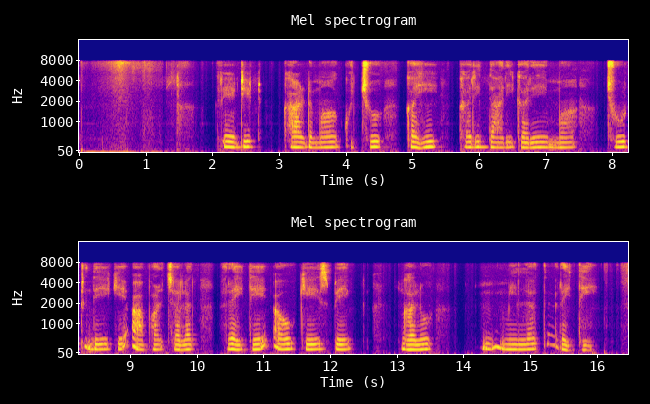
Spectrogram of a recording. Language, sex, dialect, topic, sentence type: Chhattisgarhi, female, Western/Budati/Khatahi, banking, statement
